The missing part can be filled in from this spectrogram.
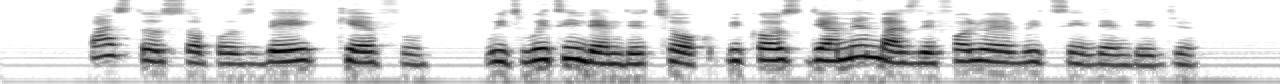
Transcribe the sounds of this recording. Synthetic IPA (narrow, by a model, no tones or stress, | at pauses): pastɔsːɔposdekɛful | witwetĩndɛ̃mdetʰɔkbikʰɔsdɛamɛ̃mbas̬defɔloɛvɹitĩŋdɛ̃mdedu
